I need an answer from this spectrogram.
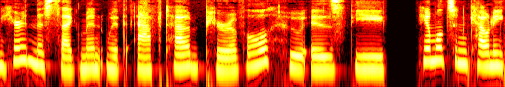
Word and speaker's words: Aftab Pureval: Hey everyone, this is Kelly with Two Broads Talking Politics, and I'm here in this segment with Aftab Pureval, who is the Hamilton County Clerk of Courts in Ohio and is running for the 1st Congressional District.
